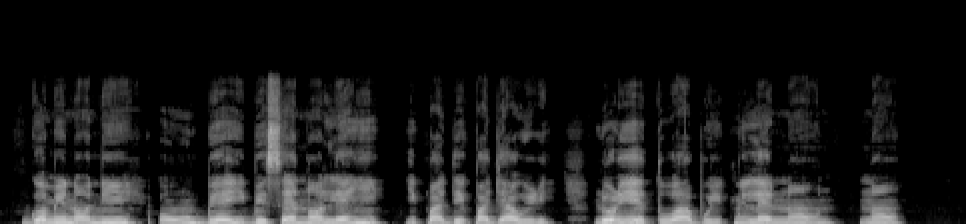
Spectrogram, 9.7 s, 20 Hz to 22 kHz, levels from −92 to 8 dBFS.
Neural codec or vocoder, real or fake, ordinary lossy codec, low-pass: none; real; none; 14.4 kHz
